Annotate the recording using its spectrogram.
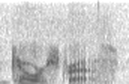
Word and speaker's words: Kellerstrass: Kellerstrass, is that how you pronounce it? – Yeah, Kellerstrass. Right, Kellerstrass. – S-T-R-A-S-S. Okay.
